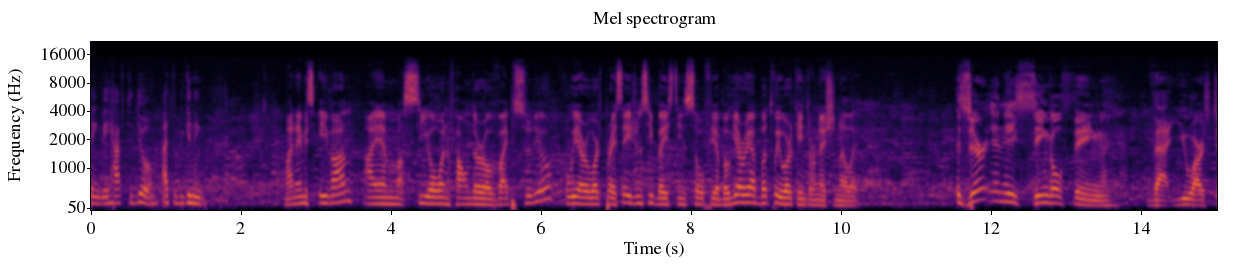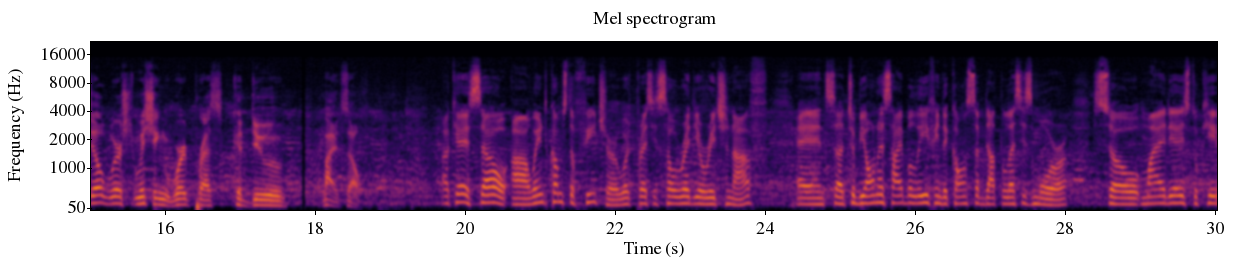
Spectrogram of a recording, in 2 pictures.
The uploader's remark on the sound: Random Q&A with Attendees at WordCamp Europe 2023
